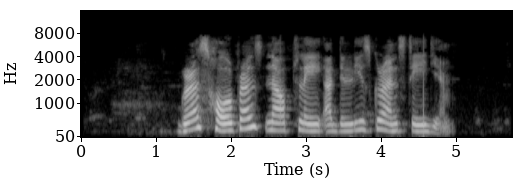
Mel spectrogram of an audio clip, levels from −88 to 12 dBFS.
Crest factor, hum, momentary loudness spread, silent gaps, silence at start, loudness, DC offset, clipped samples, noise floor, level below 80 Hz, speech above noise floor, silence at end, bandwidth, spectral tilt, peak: 18 dB; none; 9 LU; none; 1.3 s; -17 LUFS; under 0.1%; under 0.1%; -64 dBFS; -60 dBFS; 48 dB; 0.85 s; 7.6 kHz; -4.5 dB/octave; -2 dBFS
